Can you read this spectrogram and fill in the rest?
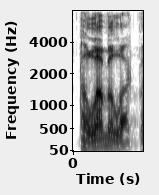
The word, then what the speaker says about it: Elimelech: But Elimelech, believe it or not, that's how you pronounce it. Elimelech, the husband of Naomi, died, and she was left with her two sons.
